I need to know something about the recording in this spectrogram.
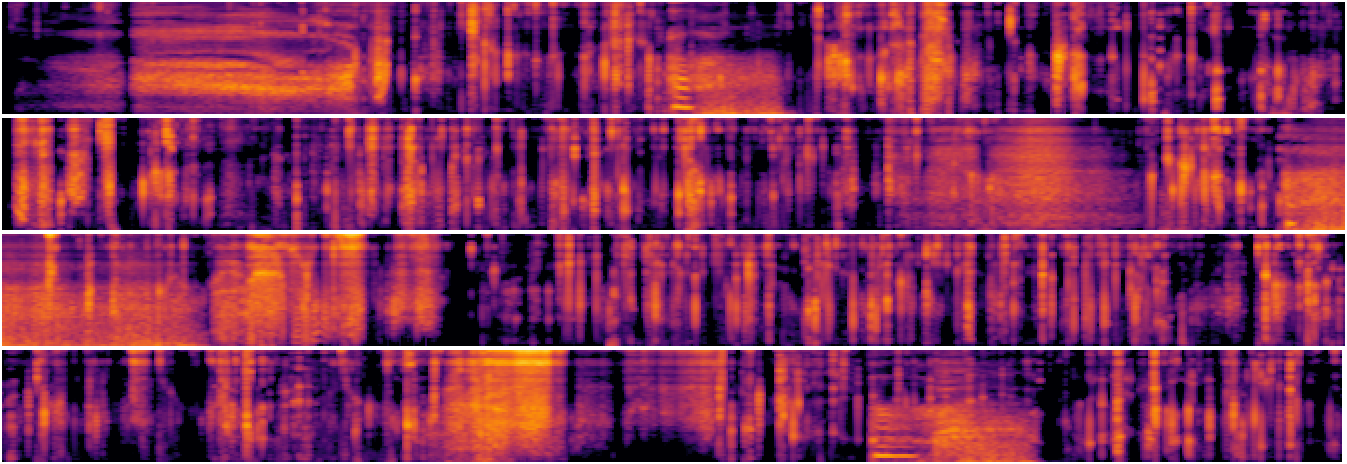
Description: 左耳舐め, ASMR

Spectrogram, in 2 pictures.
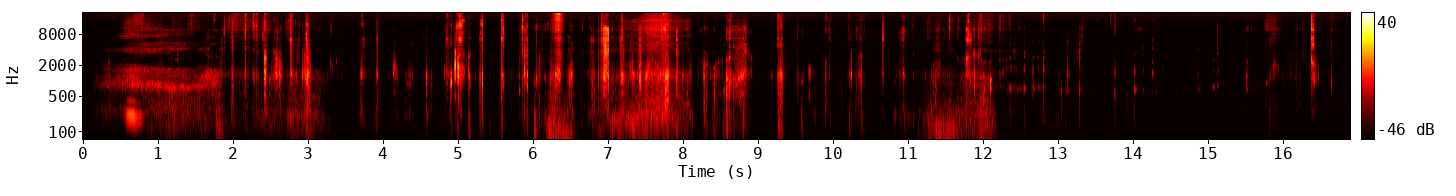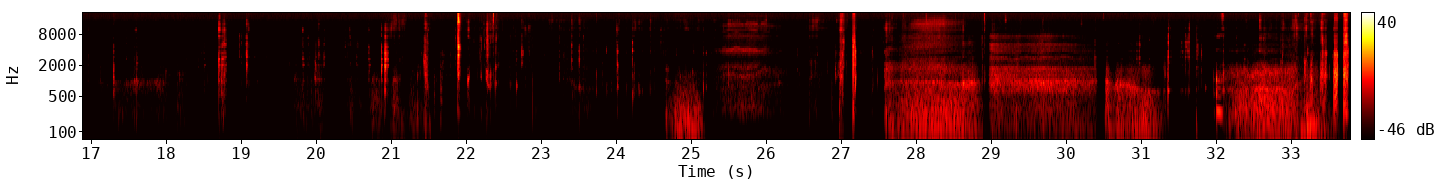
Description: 左耳舐め, ASMR

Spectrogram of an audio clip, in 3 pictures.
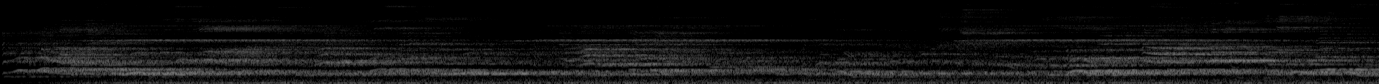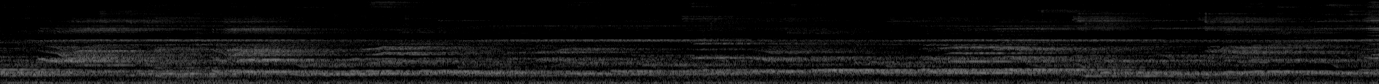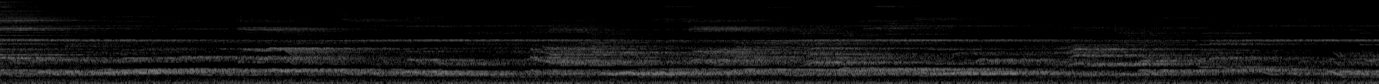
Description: ゴースト 可愛い喘ぎ 山奥

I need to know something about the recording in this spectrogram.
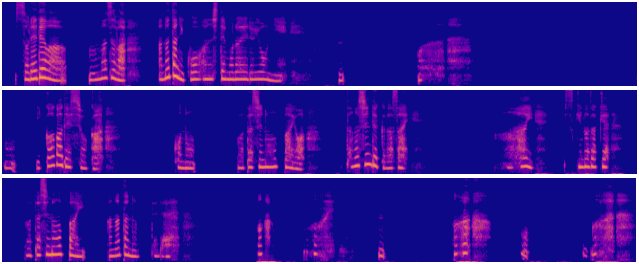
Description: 耳舐めペッティング！, ASMR; SEなし; 身体を慣れさせ育成準備

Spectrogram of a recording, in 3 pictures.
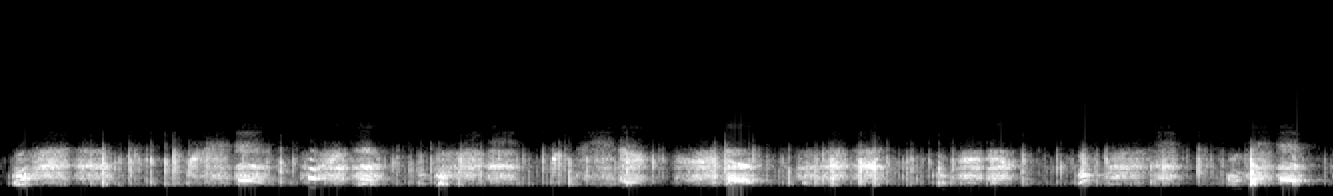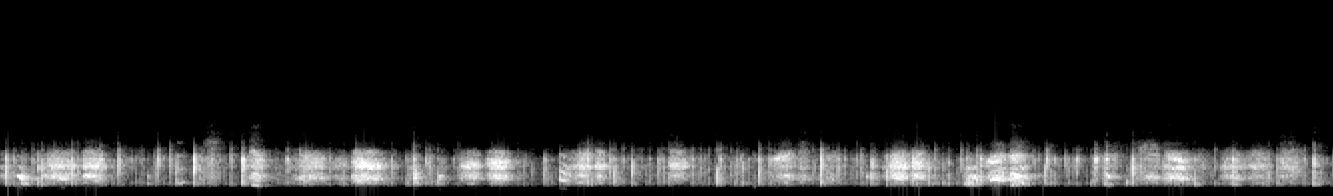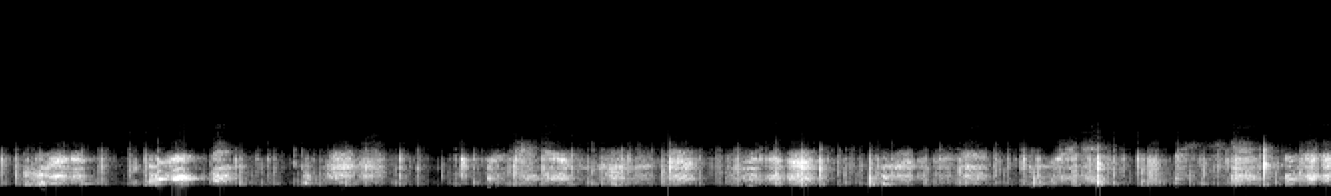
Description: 風呂 右耳密着処女喘ぎ 暖炉

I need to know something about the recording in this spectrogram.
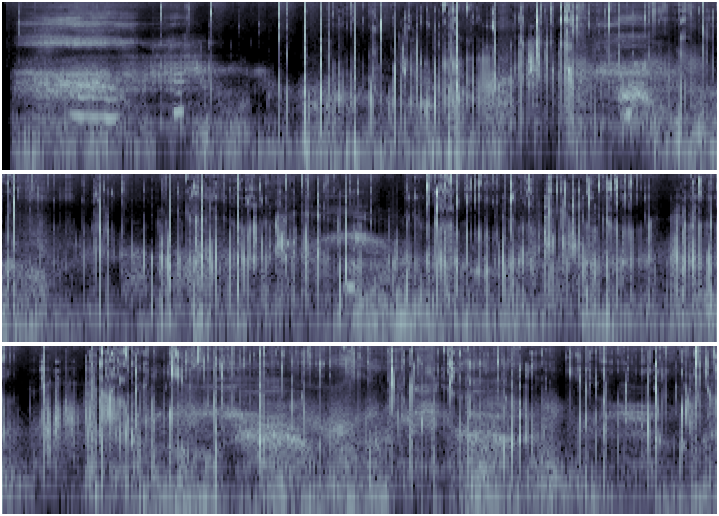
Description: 耳舐め 両耳 ループ

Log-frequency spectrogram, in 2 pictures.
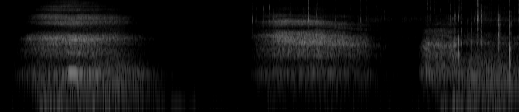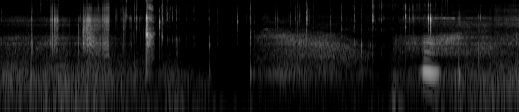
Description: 耳舐め, ASMR; SEなし

